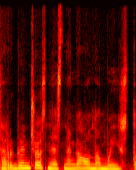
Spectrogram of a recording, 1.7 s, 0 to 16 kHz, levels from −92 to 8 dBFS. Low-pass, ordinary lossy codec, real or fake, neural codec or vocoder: 14.4 kHz; Opus, 24 kbps; real; none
